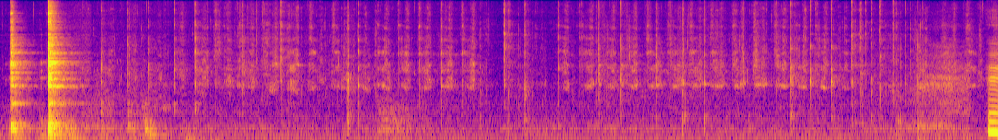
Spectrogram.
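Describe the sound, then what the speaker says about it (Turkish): A whisk stirs salt and red pepper flakes into a mayonnaise dressing for coleslaw, making quiet repeated scraping and light metallic clinks against the bowl after a louder knock at the start. "Tuz ve pul biberi ilave edip karıştırıyorum. Çırpıcıyla daha rahat edeceğim."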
